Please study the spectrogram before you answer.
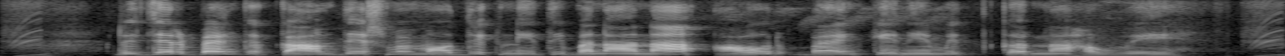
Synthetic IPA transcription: ɾɪd͡ʒəɾbɛ̃ːŋkkaːmd̪eːʃmẽmɔːd̪ɾɪkniːt̪ibɐnaːnaɔːɾbɛ̃ːŋkːenɪjəmɪt̪kɐɾnaɦoʋeː

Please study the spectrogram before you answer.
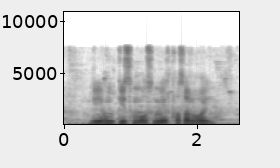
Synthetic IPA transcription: ɡiɦũkit͡ʃʰmoːsmiɾpʰəsəlɦoːj

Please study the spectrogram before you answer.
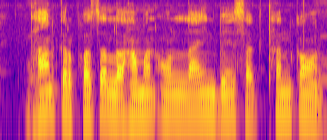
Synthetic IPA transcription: d̪ʱankəɾpʰəsəlːəɦəmənɔnlainbẽsəkt̪ʰənkɔn

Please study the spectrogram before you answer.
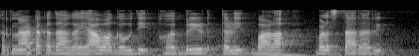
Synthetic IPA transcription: ɐɾnaːʈɐkɐd̪aːɡɐjaːʋaːɡɐwd̪iɦɐjbɾiːɖt̪ɐɭibaːɭɐbɐɭɐst̪aːɾɐːɾi

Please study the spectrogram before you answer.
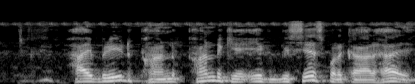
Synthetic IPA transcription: haːibɾiːɖpʰə̃ɳɖpʰə̃ɳɖkeʔeːkbɪseːspɾəkaːɾɦɛ

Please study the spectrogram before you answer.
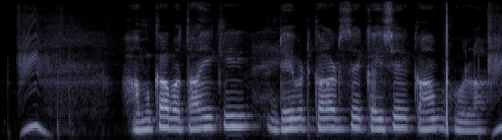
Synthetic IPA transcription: hɐmkabɐt̪aːikiɖeːʋɪʈkaːɾɖsekɐisekaːmkʰoːlaː

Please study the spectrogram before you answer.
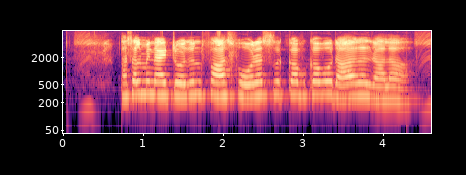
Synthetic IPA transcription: pʰɐsəlmẽnaːɪʈɾoːd͡ʒənfaːsfoːɾəskɐʋkɐʋoɾaːllɾaːlaː

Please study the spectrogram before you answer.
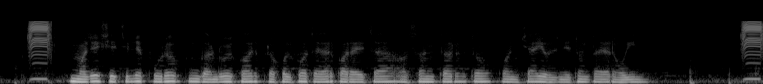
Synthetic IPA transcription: məleɕet̪ʰilepuɾəkɡəɳɖuɭkʰəɾpɾəkəlpət̪əjaɾkəɾajt͡saəsənt̪əɾt̪okoɳt͡ɕjajod͡znit̪uːnt̪əjaɾɦoiːn

